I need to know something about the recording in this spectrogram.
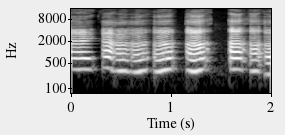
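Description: A woman's solo voice singing unaccompanied, close to a studio microphone. A held note with vibrato ends just after the start, followed by several short sung phrases with brief silent gaps between them.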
